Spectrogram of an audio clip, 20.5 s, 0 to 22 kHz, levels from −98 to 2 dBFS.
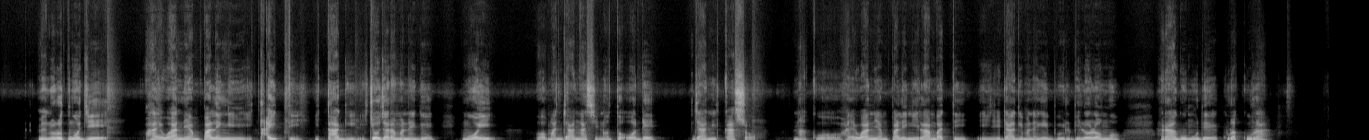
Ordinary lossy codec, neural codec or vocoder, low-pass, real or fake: none; vocoder, 44.1 kHz, 128 mel bands, Pupu-Vocoder; none; fake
